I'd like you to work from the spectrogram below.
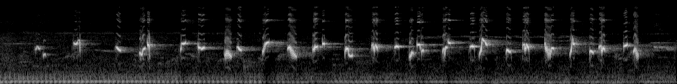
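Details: Sooty-headed bulbul singing a varied song that prompts other bulbuls to join in: a steady run of short, loud, bubbly whistled notes, some rising and some falling, about three per second, over a low hum.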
